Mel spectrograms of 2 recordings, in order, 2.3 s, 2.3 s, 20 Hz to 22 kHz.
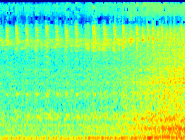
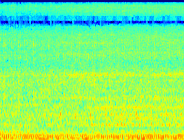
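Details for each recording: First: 2007 Chevy Silverado V8 at idle: quick steady tapping from the top end, a lifter tick suspected at cylinder six and maybe eight, plus some belt noise from the tensioner; lifters to be replaced. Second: 2007–2008 Chevy Silverado V8 after lifter replacement: steady, even idle with smooth low rumble, the previous lifter tick (suspected cylinders six and eight) gone.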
